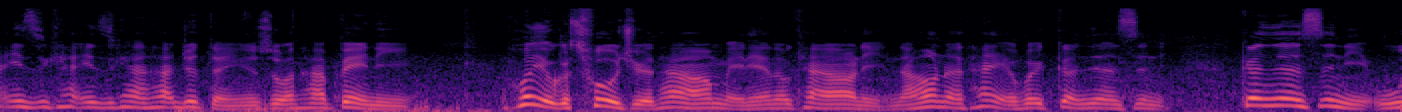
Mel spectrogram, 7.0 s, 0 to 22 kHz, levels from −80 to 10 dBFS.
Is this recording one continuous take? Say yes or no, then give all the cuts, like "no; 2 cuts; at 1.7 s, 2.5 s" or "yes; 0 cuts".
no; 1 cut; at 2.5 s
